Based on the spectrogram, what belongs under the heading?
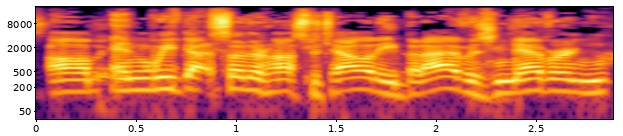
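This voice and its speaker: A man's voice: a little high, fairly even intonation, quick pace, a little mellow, no echo, low-quality recording. A man in his forties from South Carolina, telling rambling, self-deprecating stories with lots of restarts as a guest on a comedy podcast. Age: 40s. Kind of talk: casual storytelling chat.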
